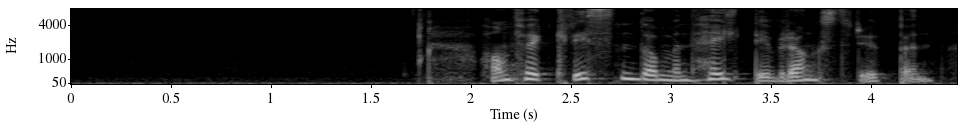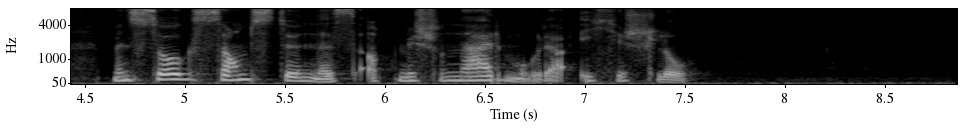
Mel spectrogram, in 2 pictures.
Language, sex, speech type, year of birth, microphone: Norwegian, female, read, 1956, Sennheiser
